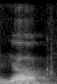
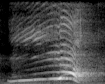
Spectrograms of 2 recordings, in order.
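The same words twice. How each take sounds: First: It is said flatly, without emotion. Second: It is said with a burst of emotion.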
